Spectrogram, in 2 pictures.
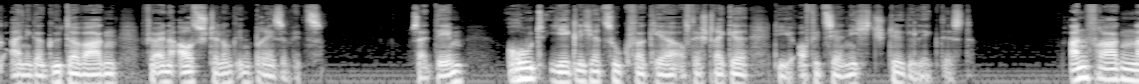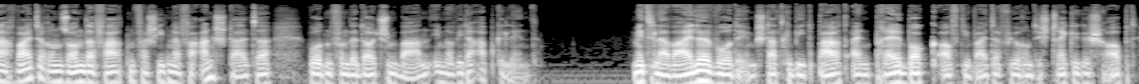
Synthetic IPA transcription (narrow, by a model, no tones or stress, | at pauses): ʔa̰ɪnɪɡɐɡyːtɐvaːɡŋ̩fyːɐʔaɪnəʔaʊsʃtɛlʊŋɪnbʁeːzəvɪ̰t͡s | z̥aɪt̚d̥eːm | ʁuːtjeːklɪçɐt͡suːkfɛɐkʰeːɐʔa̰ʊfd̥eːɐʃtʁ̥ɛkəd̥ḭːʔɔfit͡sjɛlnɪçtʃtɪlɡəlḛːktɪ̰st | ʔanfʁ̥aːɡŋ̩naːχv̥aɪtəʁənzɔndɐfaʁtn̩fɛɐʃiːdənɐfɛɐʔanʃtaltʰɐvʊɐdn̩fɔndeːɐdɔʏt͡ʃn̩ba̰ːnʔɪmɐviːdɐ̰ʔapɡ̥əlḛːnt | mɪtlɐvaɪləvʊɐdə̰ʔɪ̰mʃtatɡ̥əbiːtb̥aɐtʰa̰ɪnpʁ̥ɛlbɔka̰ʊfd̥iːva̰ɪtɐfyːʁəndəʃtʁ̥ɛkəɡəʃʁ̥a̰ʊpt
